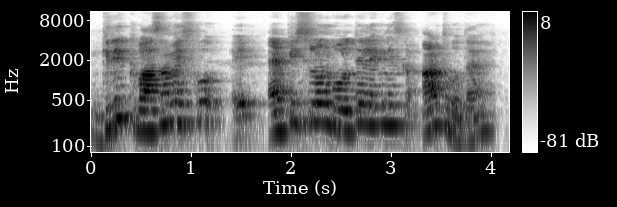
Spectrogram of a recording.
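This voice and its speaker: Explaining each step of a maths lesson, a man keeps calling on the children in an animated, pushed and bright voice that sits high and swings widely in pitch. He speaks at a moderate pace, recorded from a distance in a room with a strong echo.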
